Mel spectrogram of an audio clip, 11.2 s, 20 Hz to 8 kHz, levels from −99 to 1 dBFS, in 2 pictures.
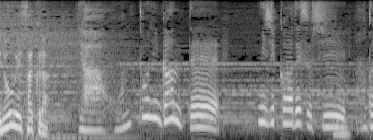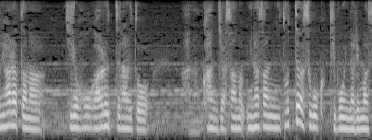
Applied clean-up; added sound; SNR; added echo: none; none; none; none.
